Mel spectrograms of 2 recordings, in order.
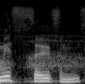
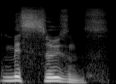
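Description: First: The s sounds are lisped like th. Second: The s sounds are clear hissing sounds.

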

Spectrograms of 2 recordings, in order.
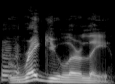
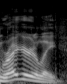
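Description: First: The word is carefully enunciated, every syllable clear. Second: The word is slurred, with syllables run together. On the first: The speaker calls it right. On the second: The speaker calls it wrong. "You kind of slurred that"

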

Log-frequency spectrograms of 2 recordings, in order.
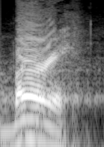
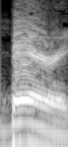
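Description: First: Bury is said to rhyme with furry. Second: Bury is said to rhyme with berry.

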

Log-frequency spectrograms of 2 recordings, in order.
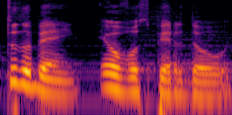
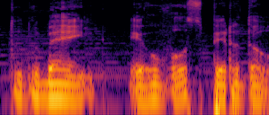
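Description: First: It is said in a normal voice. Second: It is said in a solemn, put-on Jesus voice.

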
